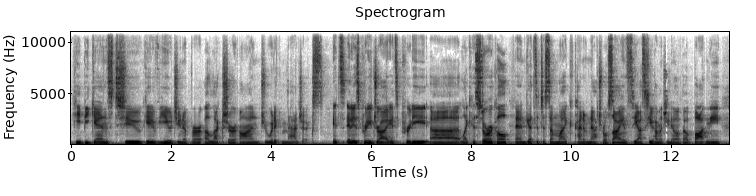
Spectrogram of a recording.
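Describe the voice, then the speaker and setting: Low-voiced man as game master. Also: moderate pace, hardly any pauses, fairly bright tone, a little hiss or hum. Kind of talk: narrating a tabletop roleplaying game.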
